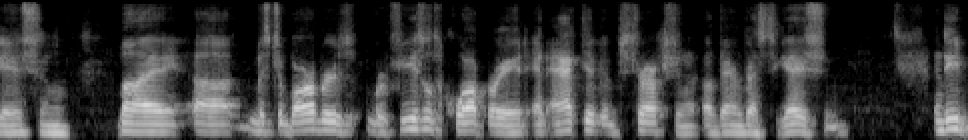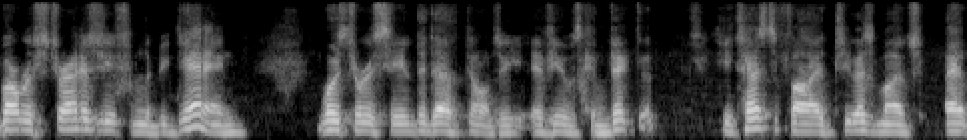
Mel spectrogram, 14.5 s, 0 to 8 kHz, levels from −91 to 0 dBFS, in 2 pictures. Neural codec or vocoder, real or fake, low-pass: codec, 16 kHz in and 24 kHz out, 1.1 kbps, FireRedTTS-2 codec; fake; 7.2 kHz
